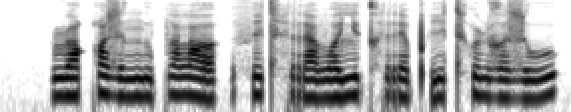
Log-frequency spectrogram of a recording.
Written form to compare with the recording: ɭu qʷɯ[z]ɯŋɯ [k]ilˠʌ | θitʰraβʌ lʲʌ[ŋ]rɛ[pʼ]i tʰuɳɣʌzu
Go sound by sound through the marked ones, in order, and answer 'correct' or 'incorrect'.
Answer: correct, incorrect, incorrect, correct

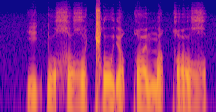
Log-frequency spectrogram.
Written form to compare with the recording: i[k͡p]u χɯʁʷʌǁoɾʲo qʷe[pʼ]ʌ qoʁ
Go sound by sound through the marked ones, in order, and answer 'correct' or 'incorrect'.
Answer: correct, incorrect

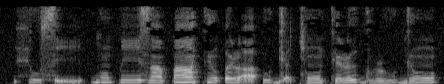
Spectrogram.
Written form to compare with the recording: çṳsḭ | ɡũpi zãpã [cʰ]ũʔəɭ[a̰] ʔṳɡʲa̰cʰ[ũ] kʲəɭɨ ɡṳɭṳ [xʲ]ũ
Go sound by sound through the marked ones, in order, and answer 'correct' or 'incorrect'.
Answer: incorrect, correct, correct, incorrect

